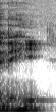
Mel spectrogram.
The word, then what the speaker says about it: know: इसको भाई करना तो बोलते ही नहीं है, के साइलेंट रहता है जी, के तो हमारा साइलेंट हो गया, न और ओ इसको व बोलते नहीं है, नो बोलते हैं जी।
